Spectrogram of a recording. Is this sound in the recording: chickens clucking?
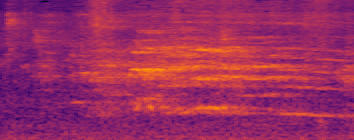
yes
